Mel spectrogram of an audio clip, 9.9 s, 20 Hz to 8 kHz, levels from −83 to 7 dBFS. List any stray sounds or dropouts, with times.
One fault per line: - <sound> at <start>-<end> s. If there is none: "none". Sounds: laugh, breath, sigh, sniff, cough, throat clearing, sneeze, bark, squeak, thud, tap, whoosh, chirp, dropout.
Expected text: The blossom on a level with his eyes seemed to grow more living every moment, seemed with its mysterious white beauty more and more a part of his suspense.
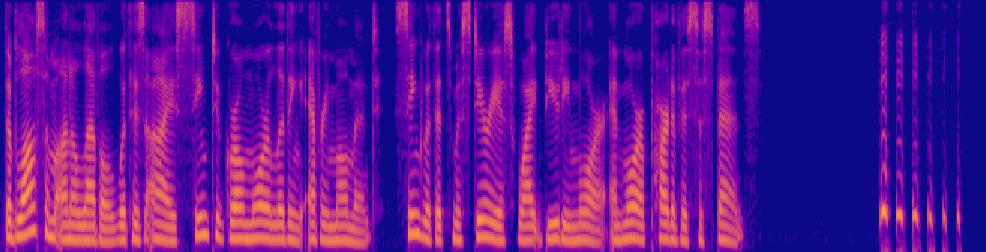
- laugh at 8.8-9.6 s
